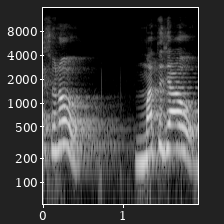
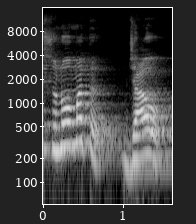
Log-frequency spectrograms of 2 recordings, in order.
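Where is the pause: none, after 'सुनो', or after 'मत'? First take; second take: after सुनो; after मत. First: There is a pause after 'सुनो'. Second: There is a pause after 'मत'.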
